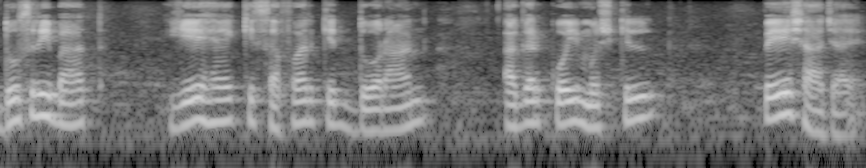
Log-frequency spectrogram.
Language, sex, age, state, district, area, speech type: Urdu, male, 45-60, Uttar Pradesh, Gautam Buddha Nagar, urban, spontaneous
